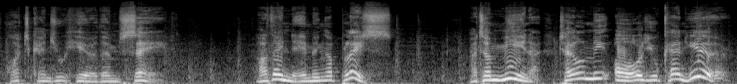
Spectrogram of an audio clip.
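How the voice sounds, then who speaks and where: A man's voice: sits high, big pitch swings, slow, warm tone, exaggerated voice. A man in a radio play acting a grave, courteous older professor who leads vampire hunters, speaking formally in old-fashioned phrases. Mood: urgent.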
